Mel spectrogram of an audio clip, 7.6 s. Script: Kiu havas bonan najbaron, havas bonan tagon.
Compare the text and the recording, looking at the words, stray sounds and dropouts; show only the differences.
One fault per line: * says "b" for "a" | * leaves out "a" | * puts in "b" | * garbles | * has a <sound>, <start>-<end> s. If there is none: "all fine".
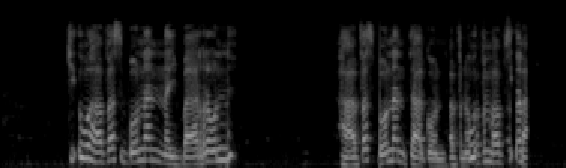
* garbles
